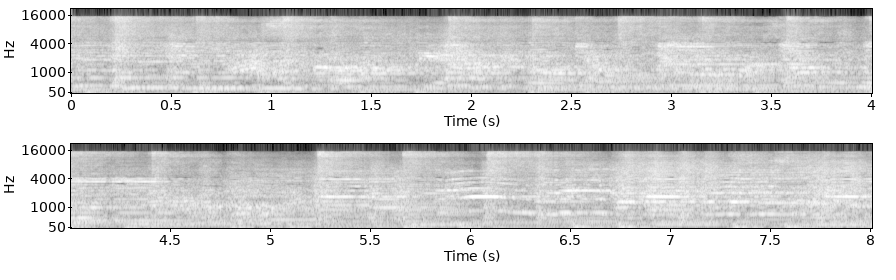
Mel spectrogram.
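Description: A live band playing a Batak song on amplified guitars over a steady drum-kit beat.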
